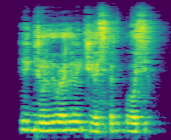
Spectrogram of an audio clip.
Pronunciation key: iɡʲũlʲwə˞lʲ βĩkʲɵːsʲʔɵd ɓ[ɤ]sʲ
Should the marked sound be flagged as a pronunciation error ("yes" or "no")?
yes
